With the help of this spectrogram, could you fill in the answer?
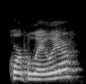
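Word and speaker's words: coprolalia: coolia is that how you pronounce it is pronounce it for me coralia yes so that is the medical term used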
